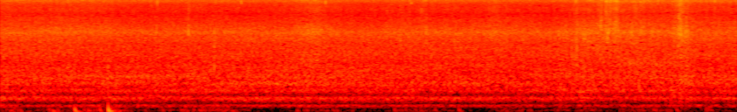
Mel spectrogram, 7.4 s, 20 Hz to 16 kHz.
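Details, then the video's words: Young honey bees taking their orientation flight in large numbers at the hive in August 2019: a thick, unbroken buzzing drone with a few soft knocks and passing closer hums. "Zborul puietului de albine luna august"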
